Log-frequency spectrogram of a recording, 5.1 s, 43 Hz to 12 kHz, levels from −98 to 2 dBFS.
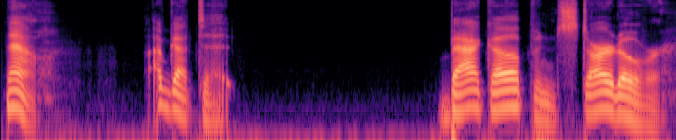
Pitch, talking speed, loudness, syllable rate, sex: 130 Hz, 105 wpm, -19 LUFS, 4.1 syllables/s, male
